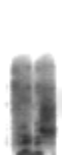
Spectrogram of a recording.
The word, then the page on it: Flemish: Indian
